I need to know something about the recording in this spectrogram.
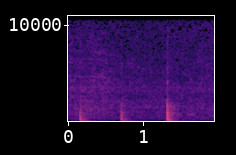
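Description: Three distinct knocks on a door after ringing the bell brought no answer, evenly spaced with a slightly longer pause before the last and loudest one, with no talking.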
